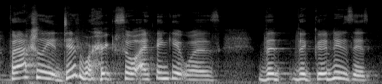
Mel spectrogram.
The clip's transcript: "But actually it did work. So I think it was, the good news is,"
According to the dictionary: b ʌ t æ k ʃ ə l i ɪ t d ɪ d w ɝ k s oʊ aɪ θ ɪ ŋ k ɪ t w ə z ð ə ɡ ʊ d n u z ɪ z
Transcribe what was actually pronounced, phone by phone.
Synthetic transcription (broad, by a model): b ʌ t æ k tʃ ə l i ɪ t d ɪ d w ɝ k s oʊ aɪ θ ɪ ŋ k ɪ t w ə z ð ə ɡ ʊ d n u z ɪ z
